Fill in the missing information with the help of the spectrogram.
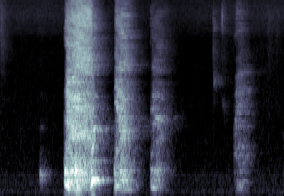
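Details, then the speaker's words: Adult woman with an evening cough during school holidays, apologizing to headphone listeners; a brief fit of about four harsh coughs with a small throat sound before it in a quiet room: coughing fit. "Pardon pour vos oreilles, si vous écoutez avec un casque, ça doit être horrible."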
